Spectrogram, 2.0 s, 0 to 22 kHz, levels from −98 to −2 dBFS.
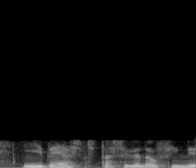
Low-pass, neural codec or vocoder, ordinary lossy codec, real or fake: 3.6 kHz; none; none; real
